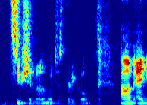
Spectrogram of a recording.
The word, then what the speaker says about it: Tsushima: It's pronounced Tsushima, which is pretty cool.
